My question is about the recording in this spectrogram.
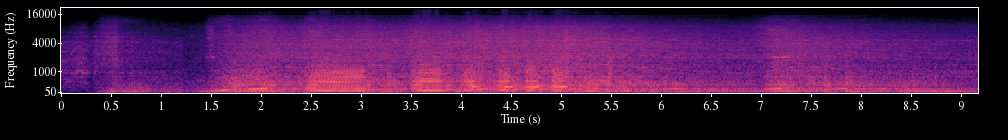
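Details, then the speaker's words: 1949 Ford F1 with an LS swap on a road test: revs climb in uneven surges, then drop out near 27% throttle position, backfiring through the exhaust with no codes and no oxygen sensor readouts. The engine cuts out under acceleration. "That not having is this thing backfiring through the exhaust with no codes? It won't rev up at all now."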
